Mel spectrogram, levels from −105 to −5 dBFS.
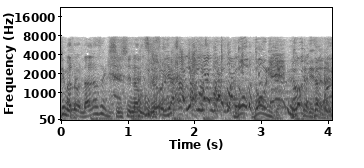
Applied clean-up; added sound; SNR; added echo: none; none; none; none.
